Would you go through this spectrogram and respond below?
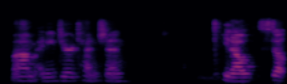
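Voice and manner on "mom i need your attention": plain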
